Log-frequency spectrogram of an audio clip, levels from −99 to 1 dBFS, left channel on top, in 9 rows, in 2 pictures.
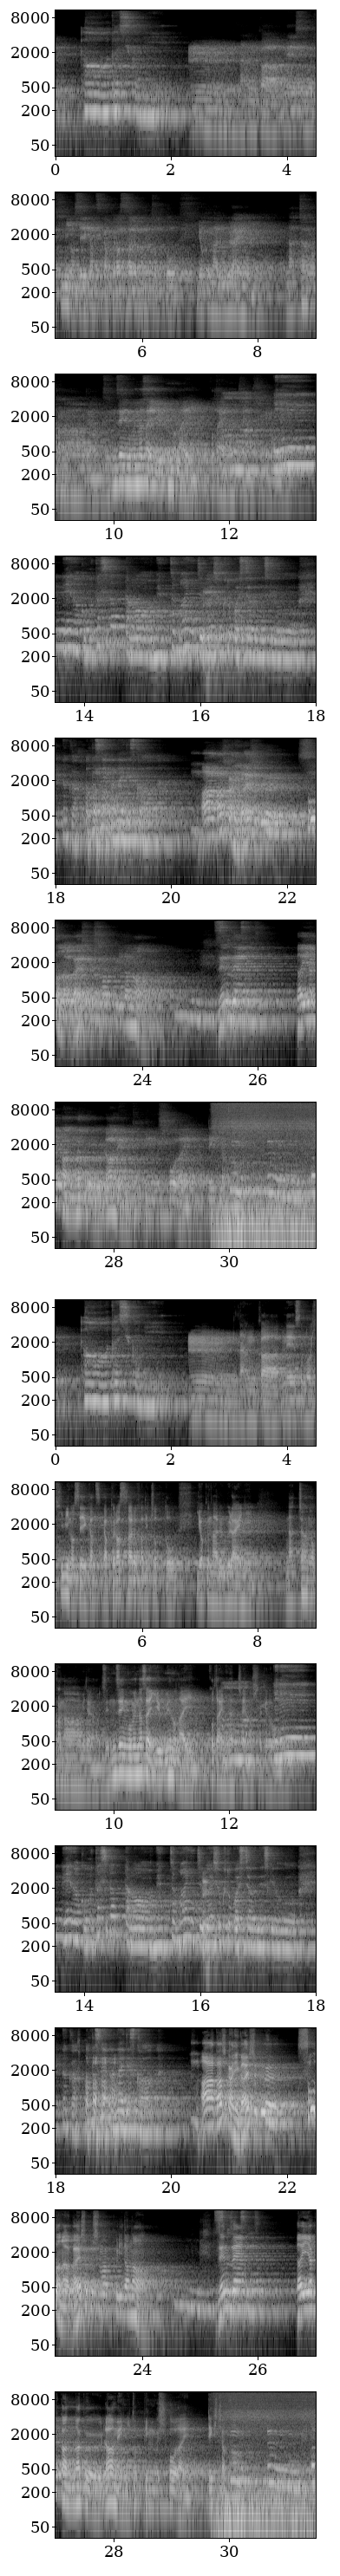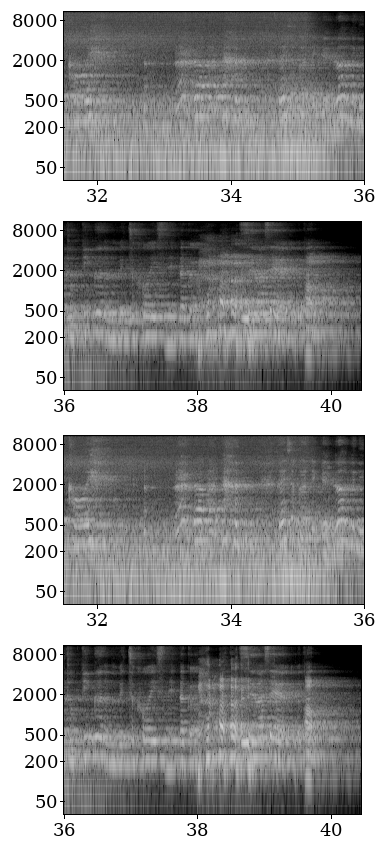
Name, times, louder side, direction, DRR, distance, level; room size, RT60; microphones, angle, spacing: voice 1, 0.4-1.9 11.9-12.4 12.8-19.9 24.5-26.0 30.0-30.3 30.7-32.3 32.6-32.8 33.1-38.1 38.8-39.7, right 1 dB, 25° right, 2 dB, 0.6 m, -34 dB
voice 2, 2.3-7.9 8.5-12.9 16.0-16.2 18.5-19.1 20.3-21.9 22.2-24.1 25.3-25.8 26.7-30.2 35.4-35.7 38.0-38.8 39.6-39.7, right 4 dB, 85° right, 6 dB, 0.5 m, -32 dB
sound 1, 29.7-35.2, equal, 35° left, 1.9 m, -35 dB
11.5 x 4.1 x 3.8 m, 2.7 s
head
